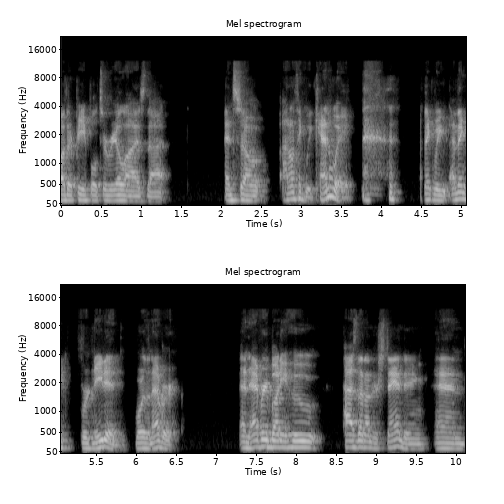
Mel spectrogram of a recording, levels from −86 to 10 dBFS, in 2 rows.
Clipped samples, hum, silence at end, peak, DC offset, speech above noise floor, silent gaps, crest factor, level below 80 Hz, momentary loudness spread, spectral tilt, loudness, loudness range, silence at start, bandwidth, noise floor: under 0.1%; none; 0 s; 0 dBFS; under 0.1%; 56 dB; none; 18 dB; -64 dBFS; 9 LU; -4.5 dB/octave; -18 LUFS; 3 LU; 0 s; 12.5 kHz; -74 dBFS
